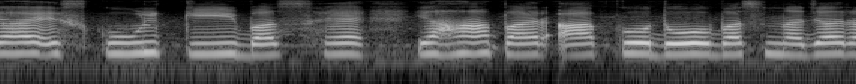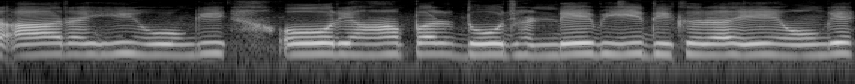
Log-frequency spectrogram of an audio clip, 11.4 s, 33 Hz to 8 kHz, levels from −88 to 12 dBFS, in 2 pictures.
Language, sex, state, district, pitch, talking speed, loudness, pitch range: Hindi, female, Uttar Pradesh, Jalaun, 235 Hz, 125 wpm, -16 LUFS, 230-245 Hz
